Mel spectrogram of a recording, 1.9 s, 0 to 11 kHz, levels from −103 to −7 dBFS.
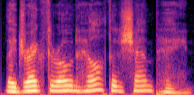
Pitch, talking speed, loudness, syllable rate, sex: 150 Hz, 215 wpm, -17 LUFS, 5.0 syllables/s, male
